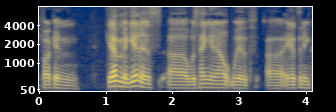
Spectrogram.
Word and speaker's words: McInnes: But yeah, I would like to understand his, you know, his relationship with Gavin McInnes, like McCain. I don't know how to pronounce that. – McInnes. – McInnes, sorry, Gavin McInnes.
